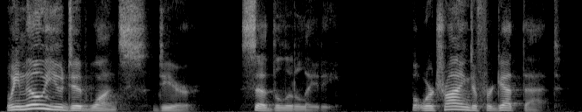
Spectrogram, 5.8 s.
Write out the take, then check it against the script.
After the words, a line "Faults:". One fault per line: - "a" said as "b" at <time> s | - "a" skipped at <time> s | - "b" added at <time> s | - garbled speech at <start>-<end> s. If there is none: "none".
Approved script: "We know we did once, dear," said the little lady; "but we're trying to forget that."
"We know you did once, dear," said the little lady; "but we're trying to forget that."
Faults:
- "we" said as "you" at 0.4 s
